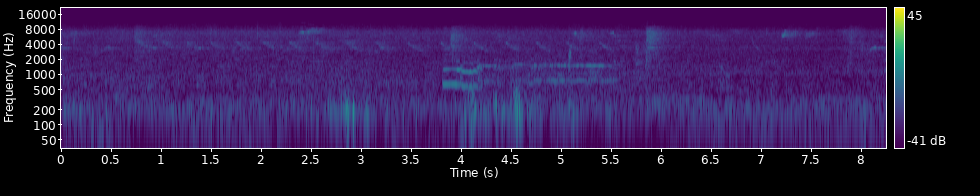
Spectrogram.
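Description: Bird calls: a run of quick, high, falling chirps, then a long call held at one pitch for over a second, starting about four seconds in. Two sharp knocks sound around the three- and four-and-a-half-second marks.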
